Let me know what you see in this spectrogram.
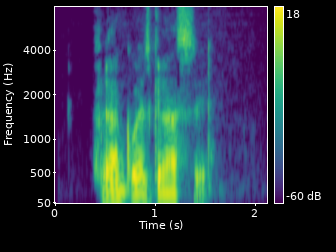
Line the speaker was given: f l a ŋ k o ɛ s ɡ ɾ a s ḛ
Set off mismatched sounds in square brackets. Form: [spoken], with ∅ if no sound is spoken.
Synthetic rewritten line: f [ɾ] a ŋ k o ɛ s ɡ ɾ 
